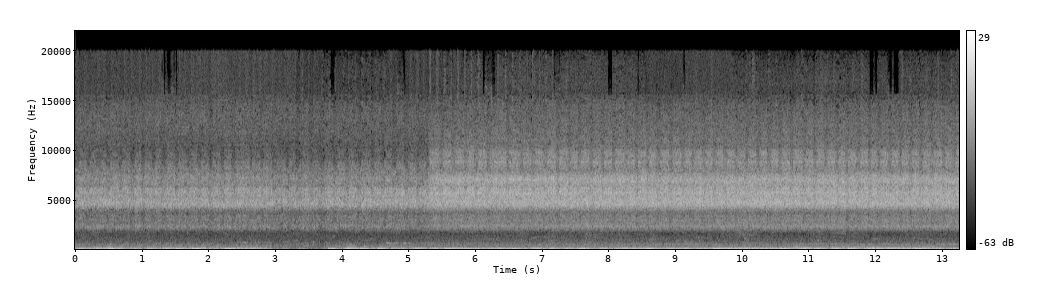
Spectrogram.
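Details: Crickets chirping in a steady, dense high-pitched chorus that never pauses, a shimmering buzz that grows fuller after about five seconds, over a constant low rumble like distant traffic or wind.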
